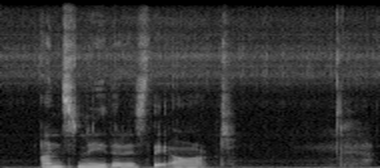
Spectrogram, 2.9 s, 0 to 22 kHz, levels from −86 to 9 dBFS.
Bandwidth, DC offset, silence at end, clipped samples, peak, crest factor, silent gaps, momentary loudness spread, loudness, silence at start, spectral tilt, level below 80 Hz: over 20 kHz; under 0.1%; 0 s; under 0.1%; -10 dBFS; 22 dB; none; 20 LU; -29 LUFS; 0 s; -3.5 dB/octave; -56 dBFS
